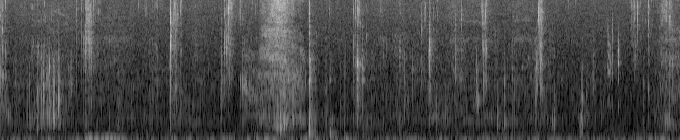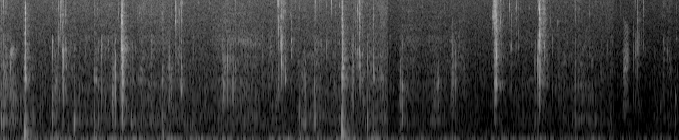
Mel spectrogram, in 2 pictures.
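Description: Mouth sounds of someone eating rice and curry by hand: wet chewing, lip smacks and sucking at the fingers, in many sharp irregular clicks. They grow quieter over the last couple of seconds.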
